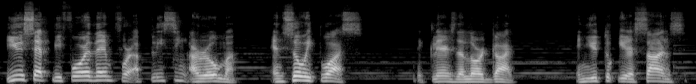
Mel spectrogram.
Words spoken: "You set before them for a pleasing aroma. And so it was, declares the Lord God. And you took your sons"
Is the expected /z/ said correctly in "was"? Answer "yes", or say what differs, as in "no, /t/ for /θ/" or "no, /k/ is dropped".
no, /s/ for /z/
